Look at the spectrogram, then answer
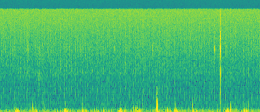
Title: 起きた直後の心臓の音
